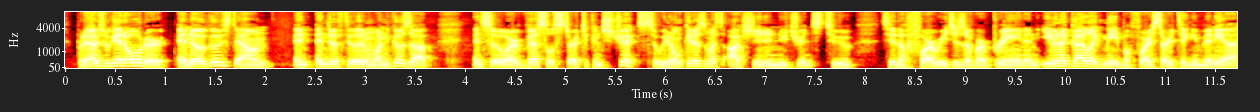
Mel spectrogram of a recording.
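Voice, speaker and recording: Talking at a very fast pace, a man has a bright, sharp tone and ordinary pitch variation. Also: medium pitch for a man, very clean recording, silent background. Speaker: pharmacology researcher and company medical officer. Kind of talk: interview. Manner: animated.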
